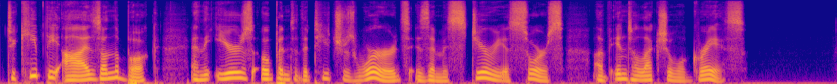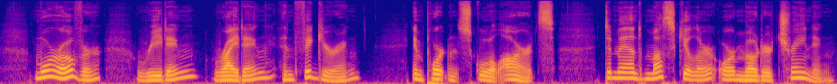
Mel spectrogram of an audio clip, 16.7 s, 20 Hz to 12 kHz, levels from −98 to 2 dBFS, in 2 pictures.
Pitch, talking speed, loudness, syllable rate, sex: 145 Hz, 120 wpm, -18 LUFS, 4.4 syllables/s, male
